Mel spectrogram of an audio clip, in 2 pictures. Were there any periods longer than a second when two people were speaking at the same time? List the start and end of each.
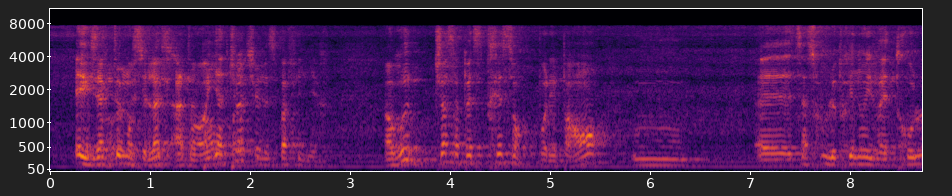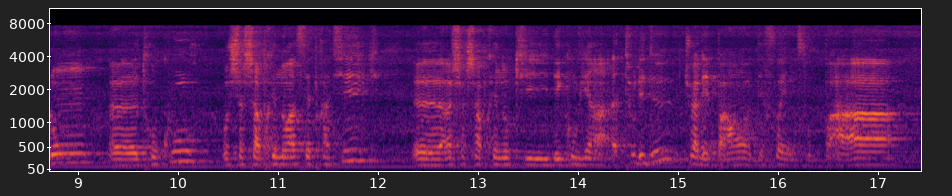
0.5-2.2

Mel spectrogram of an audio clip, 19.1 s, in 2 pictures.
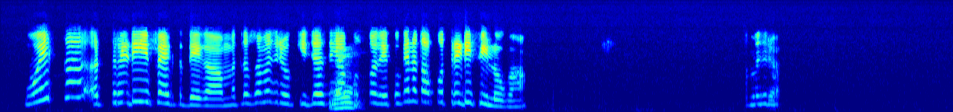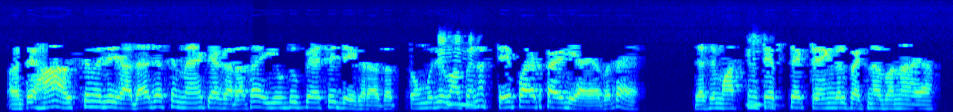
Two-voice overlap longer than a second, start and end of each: none

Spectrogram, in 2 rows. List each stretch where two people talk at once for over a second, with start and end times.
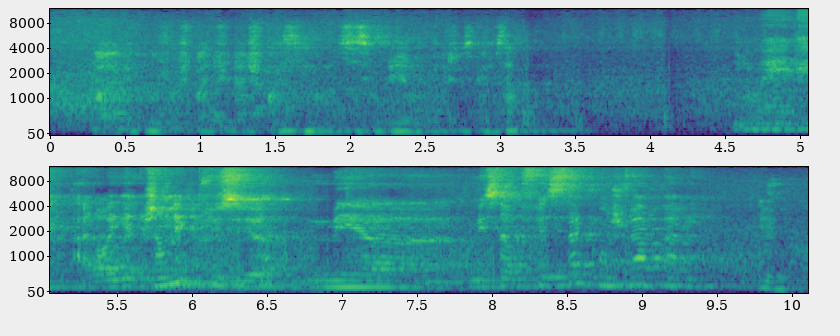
none

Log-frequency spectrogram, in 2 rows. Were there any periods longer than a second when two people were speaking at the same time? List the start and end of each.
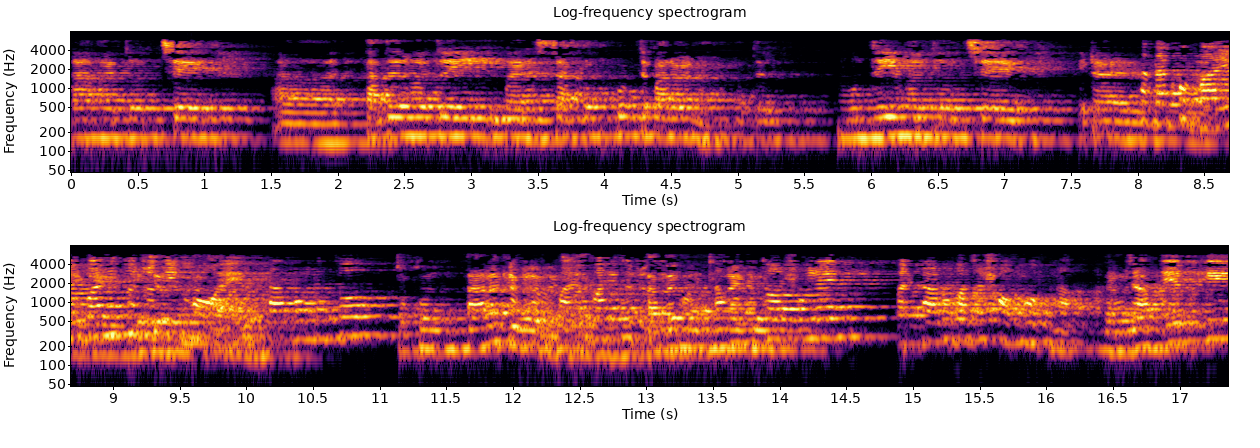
8.3-10.0, 12.0-13.8

